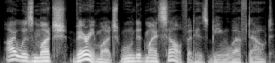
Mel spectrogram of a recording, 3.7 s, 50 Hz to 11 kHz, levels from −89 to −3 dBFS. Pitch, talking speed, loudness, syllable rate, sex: 115 Hz, 195 wpm, -17 LUFS, 4.3 syllables/s, male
